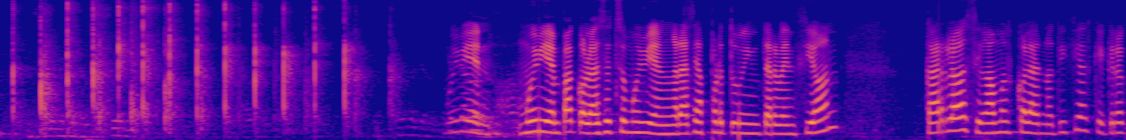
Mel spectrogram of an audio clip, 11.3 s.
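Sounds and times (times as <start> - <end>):
hand clapping: 0.0 - 4.1
speech: 4.8 - 8.6, 9.3 - 11.2.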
